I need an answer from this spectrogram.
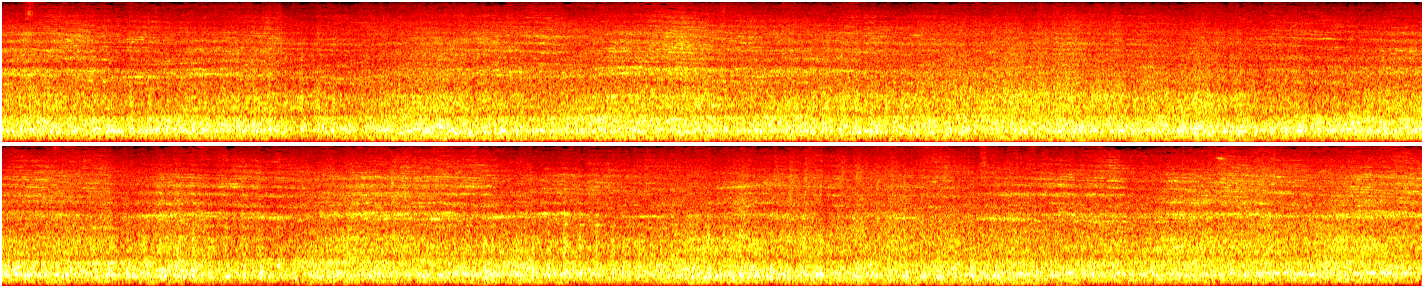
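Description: CN freight train of enclosed autorack cars rolling past: a steady, loud rush of steel wheels on rail, with a faint high wheel squeal now and then.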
